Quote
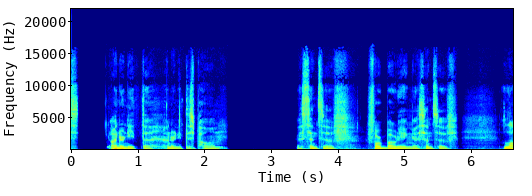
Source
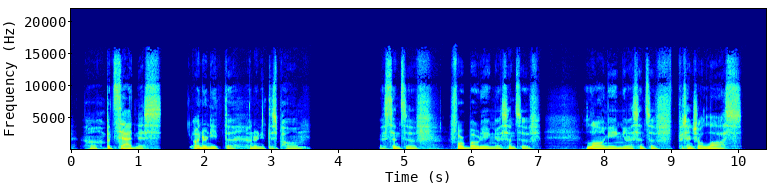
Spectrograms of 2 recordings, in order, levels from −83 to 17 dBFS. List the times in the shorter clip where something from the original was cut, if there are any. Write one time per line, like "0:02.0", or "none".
none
